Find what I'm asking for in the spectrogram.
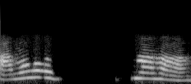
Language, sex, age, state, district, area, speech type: Odia, female, 18-30, Odisha, Bhadrak, rural, conversation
